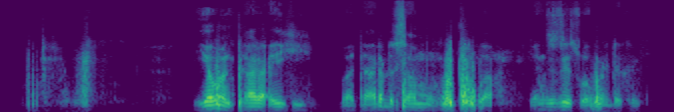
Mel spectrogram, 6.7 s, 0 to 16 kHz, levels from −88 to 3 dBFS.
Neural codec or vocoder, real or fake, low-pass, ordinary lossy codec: vocoder, 44.1 kHz, 128 mel bands every 512 samples, BigVGAN v2; fake; 14.4 kHz; Opus, 16 kbps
